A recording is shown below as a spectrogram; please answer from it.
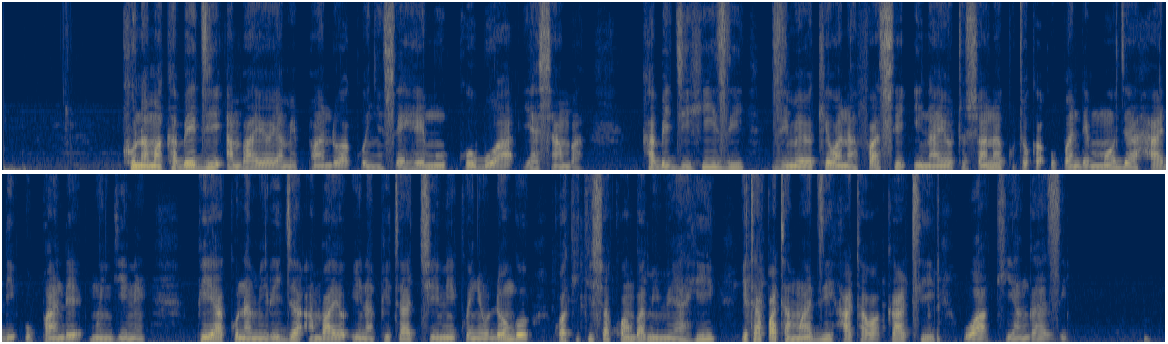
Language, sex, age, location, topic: Swahili, male, 18-24, Nairobi, agriculture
